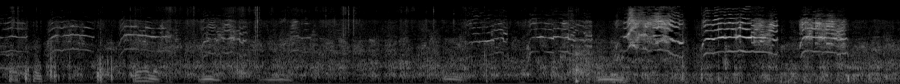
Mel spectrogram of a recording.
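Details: An Ibizan hound hunting gives high, yelping barks in irregular bursts, with a person talking nearby.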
